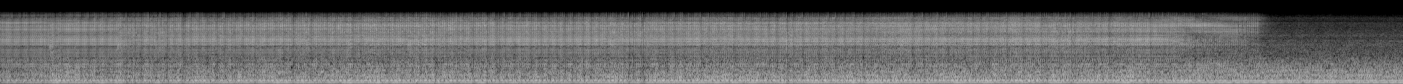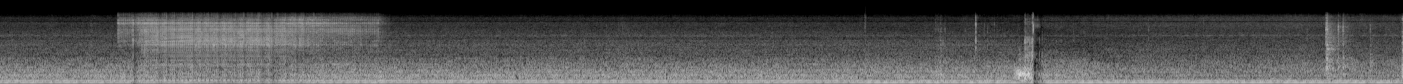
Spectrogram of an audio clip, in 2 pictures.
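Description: Hobart Beta-Wave 320 TIG welder's AC arc buzzing steadily while welding cast aluminium, for about twelve seconds, then cutting out. It strikes again briefly for a couple of seconds and stops, leaving a steady low hum, with two sharp clicks near the end.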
